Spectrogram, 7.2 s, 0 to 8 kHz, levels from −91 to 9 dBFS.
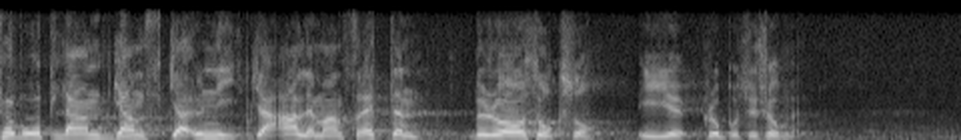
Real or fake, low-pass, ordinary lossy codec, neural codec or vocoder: fake; 7.2 kHz; none; codec, 16 kHz, 8 kbps, FunCodec, trained on Chinese and English, 25 frames a second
